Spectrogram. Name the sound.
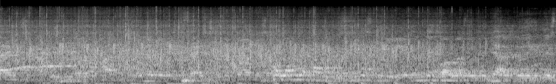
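applause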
